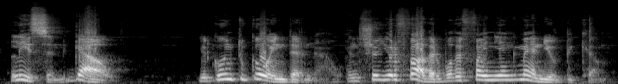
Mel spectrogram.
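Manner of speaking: gangster voice. Voicing Marco in a game scene: mobster voice. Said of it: "hears Marco sounding like a mobster".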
